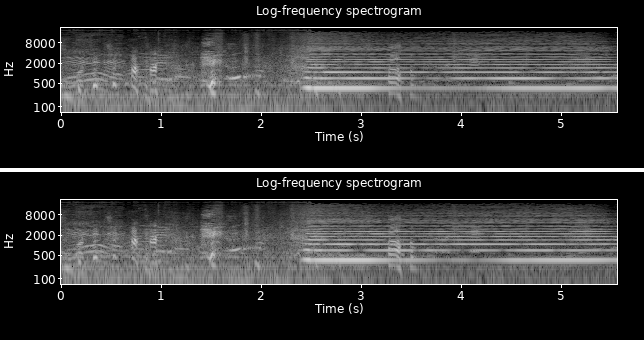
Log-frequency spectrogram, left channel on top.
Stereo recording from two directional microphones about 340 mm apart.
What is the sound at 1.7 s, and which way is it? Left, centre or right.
Chuckle, centre.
